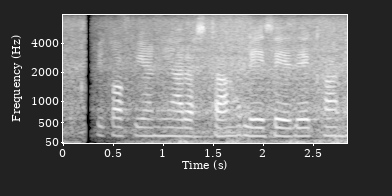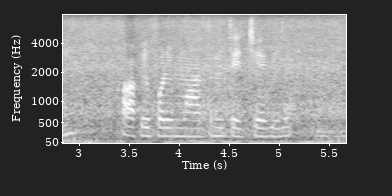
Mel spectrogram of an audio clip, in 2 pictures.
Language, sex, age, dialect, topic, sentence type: Telugu, female, 18-24, Southern, agriculture, statement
